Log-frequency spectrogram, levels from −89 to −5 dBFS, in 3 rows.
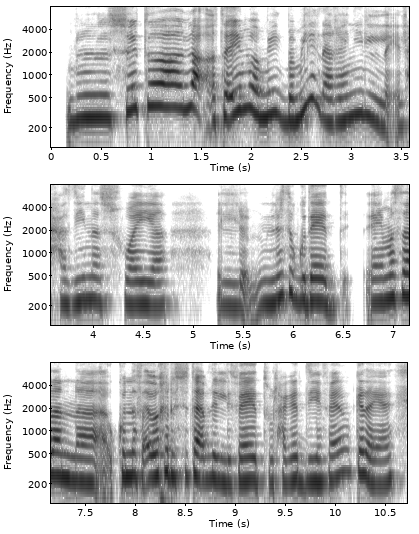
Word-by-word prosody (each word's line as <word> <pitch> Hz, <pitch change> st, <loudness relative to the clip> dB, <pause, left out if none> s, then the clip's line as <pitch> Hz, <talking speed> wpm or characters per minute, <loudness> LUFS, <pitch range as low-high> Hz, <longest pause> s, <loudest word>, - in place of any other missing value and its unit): بالشتا، 330 Hz, +9 st, +2 dB
لأ، 345 Hz, -8 st, +3 dB
تقريبًا 270 Hz, +7 st, +2 dB
باميل 290 Hz, +2 st, +2 dB
باميل 255 Hz, +9 st, +2 dB
للأغاني 250 Hz, +4 st, -1 dB
ال 255 Hz, -8 st, -3 dB
الحزينة 215 Hz, +3 st, -5 dB
شويّة، 210 Hz, -2 st, -5 dB, 0.5 s
ال 200 Hz, -3 st, -8 dB
الناس 215 Hz, -, -3 dB
الجُداد، 230 Hz, -5 st, -1 dB, 0.2 s
يعني 225 Hz, 0 st, -4 dB
مثلًا 245 Hz, -4 st, +2 dB
كُنّا 250 Hz, 0 st, +1 dB
في 215 Hz, -4 st, -3 dB
أواخر 255 Hz, +4 st, +3 dB
الشتا 250 Hz, 0 st, +2 dB
قبل 225 Hz, +1 st, -1 dB
اللي 215 Hz, -2 st, -1 dB
فات 215 Hz, 0 st, 0 dB
والحاجات 215 Hz, +1 st, -3 dB
دي، 210 Hz, +1 st, -1 dB
فاهم 235 Hz, +6 st, -4 dB
كده 265 Hz, -3 st, +1 dB
يعني. 205 Hz, +2 st, -4 dB
235 Hz, 145 wpm, -25 LUFS, 215-270 Hz, 0.5 s, لأ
